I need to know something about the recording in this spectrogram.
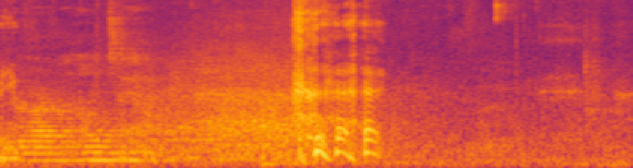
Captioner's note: laughs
